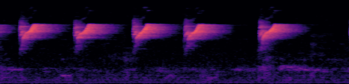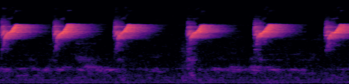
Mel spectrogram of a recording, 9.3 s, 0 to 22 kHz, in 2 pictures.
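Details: Olive-backed sunbird in Thailand, 2021, uttering around twelve piercing, rising buzzes in quick succession, with a brief pause midway and a faint low hum behind.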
